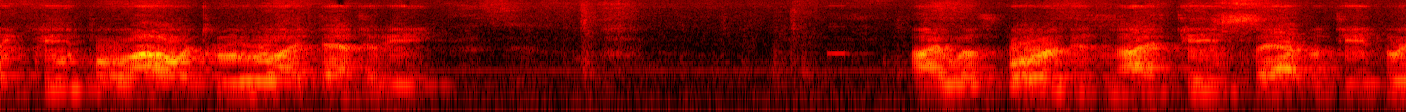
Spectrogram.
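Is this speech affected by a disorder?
Yes: cerebral palsy, athetoid.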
